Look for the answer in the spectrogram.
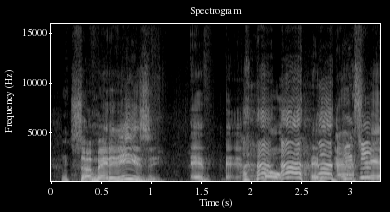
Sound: laughs

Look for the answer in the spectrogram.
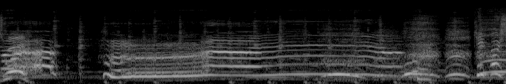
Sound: Maggie grunts

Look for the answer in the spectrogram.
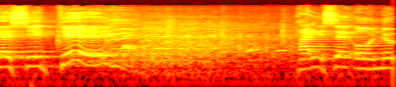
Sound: laughter

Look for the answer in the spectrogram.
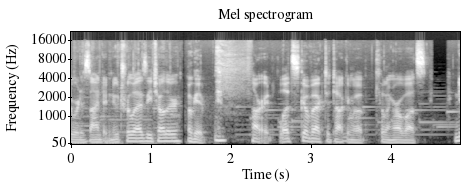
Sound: exhale

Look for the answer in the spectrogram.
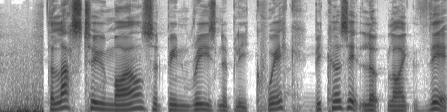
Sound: voiceover

